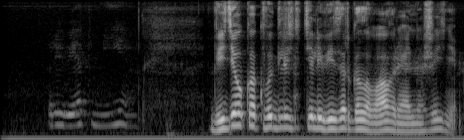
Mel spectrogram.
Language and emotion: Russian, neutral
